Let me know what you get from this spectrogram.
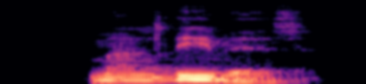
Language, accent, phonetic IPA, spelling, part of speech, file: Catalan, Valencia, [malˈdi.ves], Maldives, proper noun, LL-Q7026 (cat)-Maldives.wav
- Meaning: Maldives (an archipelago and country in South Asia, located in the Indian Ocean off the coast of India)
